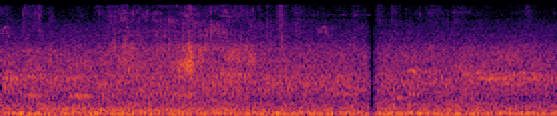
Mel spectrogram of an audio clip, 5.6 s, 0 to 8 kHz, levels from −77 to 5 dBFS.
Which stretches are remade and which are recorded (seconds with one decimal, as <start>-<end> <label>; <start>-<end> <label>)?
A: 0.0-2.1 remade; 2.1-5.6 recorded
